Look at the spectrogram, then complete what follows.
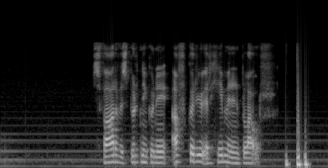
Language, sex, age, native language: Icelandic, male, 30-39, Icelandic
